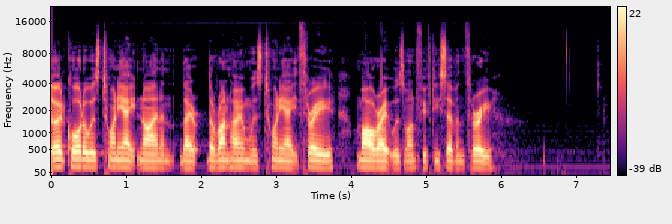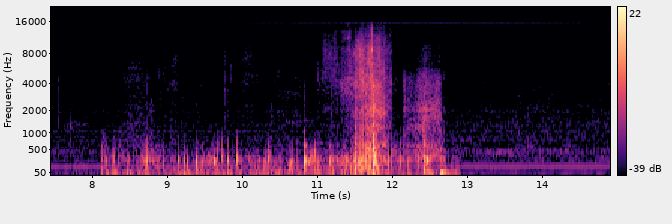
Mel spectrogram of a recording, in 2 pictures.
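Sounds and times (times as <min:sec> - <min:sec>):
low electrical hum: 0:00.0 - 0:14.9
soft knocks and rustling: 0:08.1 - 0:12.9.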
